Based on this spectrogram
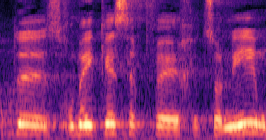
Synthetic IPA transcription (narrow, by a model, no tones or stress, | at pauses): tsχumejkesefχit͡soniim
